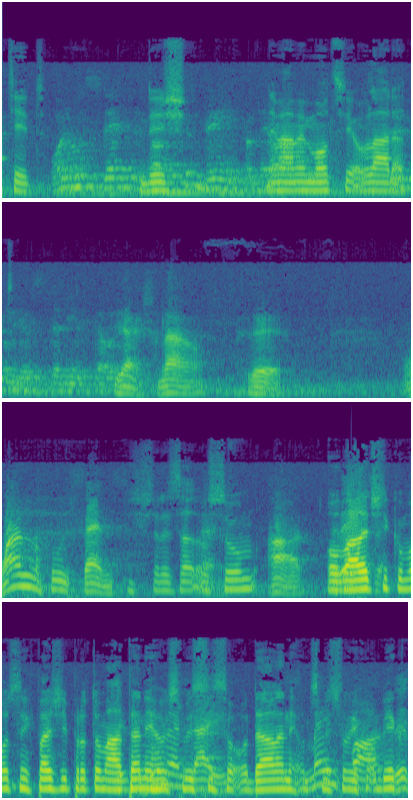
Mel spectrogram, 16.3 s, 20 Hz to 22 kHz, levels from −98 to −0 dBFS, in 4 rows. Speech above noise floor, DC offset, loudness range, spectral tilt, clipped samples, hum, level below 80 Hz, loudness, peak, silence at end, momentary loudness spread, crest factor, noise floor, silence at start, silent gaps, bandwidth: 25 dB; under 0.1%; 12 LU; -7 dB/octave; under 0.1%; none; -48 dBFS; -18 LUFS; 0 dBFS; 0 s; 17 LU; 18 dB; -43 dBFS; 0 s; none; 11.5 kHz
